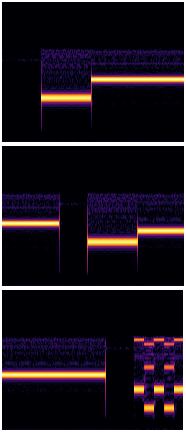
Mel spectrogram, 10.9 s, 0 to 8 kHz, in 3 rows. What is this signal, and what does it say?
Two-tone page, heard as a one-second tone, then a three-second tone, about 950 then 1430 Hz, about 950 then 1220 Hz, with noise. It is heard from 0.8 to 9.4 s.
